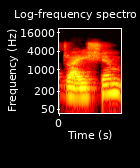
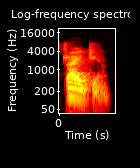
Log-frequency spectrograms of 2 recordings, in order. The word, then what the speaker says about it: tritium: as tritium isn't it some may call it as dry shim but better is to pronounce it as tritium so we are having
